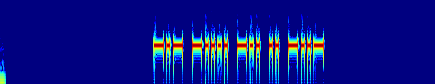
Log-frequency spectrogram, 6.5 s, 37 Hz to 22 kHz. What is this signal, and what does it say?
Morse code, heard as a keyed tone, about 25 wpm, 700 Hz. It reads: K6DIX
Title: USA Call Signs - 5 Characters - 25wpm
